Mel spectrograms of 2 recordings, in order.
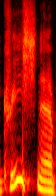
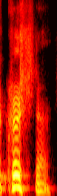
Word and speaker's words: Krishna: Hare Krishna, Prabhu, Jai Radhe. That's not the proper pronunciation of Sanskrit. It's Hare Krishna, Jai Radhe.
